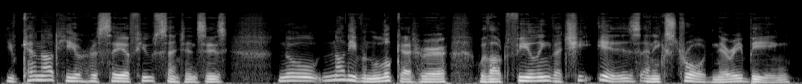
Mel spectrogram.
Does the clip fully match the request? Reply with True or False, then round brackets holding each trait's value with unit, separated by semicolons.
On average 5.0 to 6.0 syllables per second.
False (4.6 syllables/s)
